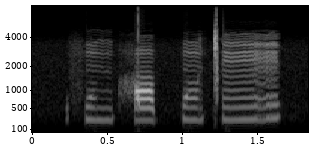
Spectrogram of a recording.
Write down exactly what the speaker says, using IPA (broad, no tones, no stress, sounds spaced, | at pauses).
f ũ ŋ h ɒ pː õ ǀ ẽ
